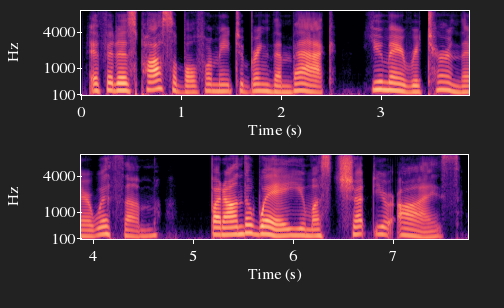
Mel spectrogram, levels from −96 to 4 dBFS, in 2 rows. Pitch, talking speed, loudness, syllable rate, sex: 180 Hz, 195 wpm, -18 LUFS, 4.3 syllables/s, female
